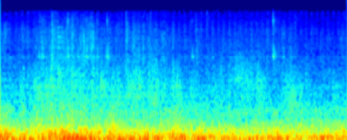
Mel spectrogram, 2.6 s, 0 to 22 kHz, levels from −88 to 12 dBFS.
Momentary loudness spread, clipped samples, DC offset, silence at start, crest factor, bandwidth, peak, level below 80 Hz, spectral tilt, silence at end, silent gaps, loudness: 6 LU; under 0.1%; under 0.1%; 0 s; 12 dB; 12.5 kHz; -4 dBFS; -16 dBFS; -7.5 dB/octave; 0 s; none; -19 LUFS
